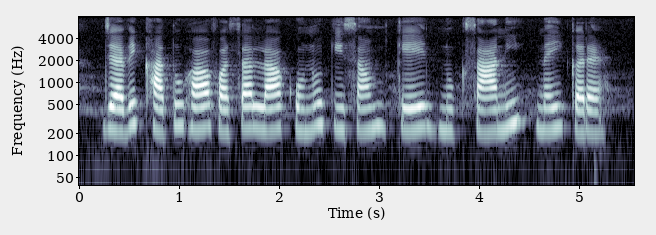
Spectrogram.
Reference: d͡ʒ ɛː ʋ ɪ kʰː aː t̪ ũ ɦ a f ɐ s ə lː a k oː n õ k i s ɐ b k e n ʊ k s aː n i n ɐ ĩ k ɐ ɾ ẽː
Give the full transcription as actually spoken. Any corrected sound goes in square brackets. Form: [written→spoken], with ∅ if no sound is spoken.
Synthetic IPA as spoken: d͡ʒ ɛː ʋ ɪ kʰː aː t̪ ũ ɦ a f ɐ s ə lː a k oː n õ k i s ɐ [b→m] k e n ʊ k s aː n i n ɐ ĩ k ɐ ɾ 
